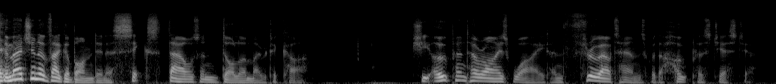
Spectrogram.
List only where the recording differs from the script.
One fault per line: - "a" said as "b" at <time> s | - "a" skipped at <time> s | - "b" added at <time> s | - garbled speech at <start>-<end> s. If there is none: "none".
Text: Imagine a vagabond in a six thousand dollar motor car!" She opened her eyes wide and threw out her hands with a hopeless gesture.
- "her" skipped at 6.2 s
